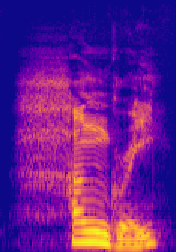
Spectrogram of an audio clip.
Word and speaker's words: hungry: The h at the beginning of the word sometimes gets dropped and not pronounced. So, when you said hungry, it sounded like angry.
